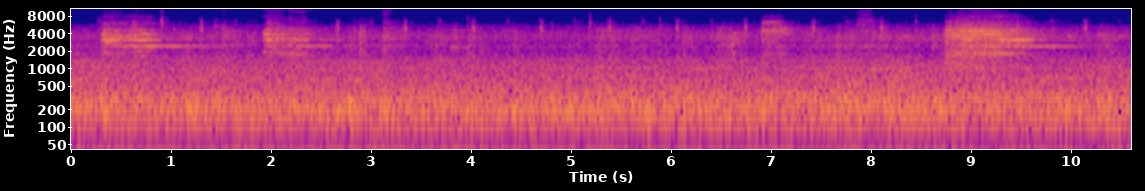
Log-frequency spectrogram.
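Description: Train wheels squeal in short bursts.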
